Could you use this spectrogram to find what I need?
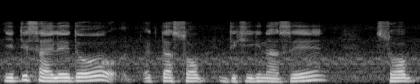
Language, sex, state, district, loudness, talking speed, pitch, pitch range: Nagamese, male, Nagaland, Dimapur, -15 LUFS, 115 wpm, 155 Hz, 150-165 Hz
